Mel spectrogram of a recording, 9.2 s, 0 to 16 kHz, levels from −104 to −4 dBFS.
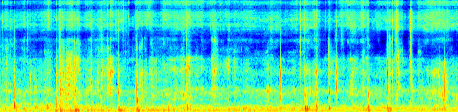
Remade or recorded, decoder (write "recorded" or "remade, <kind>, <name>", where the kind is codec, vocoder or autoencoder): remade, codec, SNAC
